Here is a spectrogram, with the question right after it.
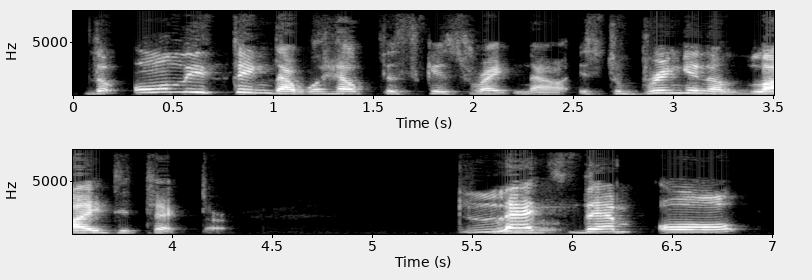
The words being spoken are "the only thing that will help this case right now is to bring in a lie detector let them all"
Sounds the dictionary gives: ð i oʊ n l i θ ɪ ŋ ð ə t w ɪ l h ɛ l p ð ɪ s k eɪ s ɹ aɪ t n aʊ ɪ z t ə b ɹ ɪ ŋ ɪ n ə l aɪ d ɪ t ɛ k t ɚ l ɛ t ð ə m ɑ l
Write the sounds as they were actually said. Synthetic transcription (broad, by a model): ð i oʊ n l i θ ɪ ŋ ð ə t w ɪ l h ɛ l p ð ɪ s k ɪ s ɹ aɪ t n aʊ ɪ z t ə b ɹ ɪ ŋ ɪ n ə l aɪ d ɪ t ɛ k t ɚ l ɛ t ð ə m ɑ l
